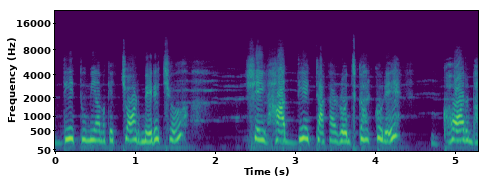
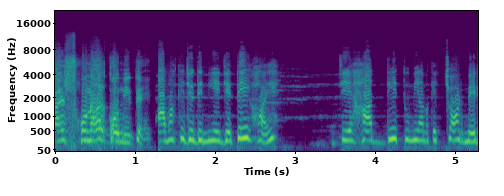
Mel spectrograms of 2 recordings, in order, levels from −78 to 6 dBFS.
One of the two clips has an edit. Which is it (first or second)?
second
